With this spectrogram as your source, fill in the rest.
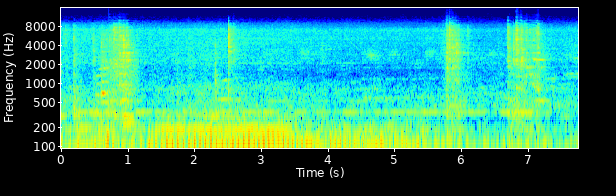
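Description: Cauliflower (gobi) frying in a pan, a soft continuous sizzle with occasional clattering scrapes and knocks of a utensil against the pan.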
